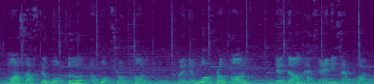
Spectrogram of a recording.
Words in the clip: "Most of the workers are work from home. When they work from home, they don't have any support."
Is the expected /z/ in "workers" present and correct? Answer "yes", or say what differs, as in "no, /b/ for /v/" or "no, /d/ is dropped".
no, /z/ is dropped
